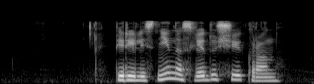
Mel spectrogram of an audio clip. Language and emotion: Russian, neutral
